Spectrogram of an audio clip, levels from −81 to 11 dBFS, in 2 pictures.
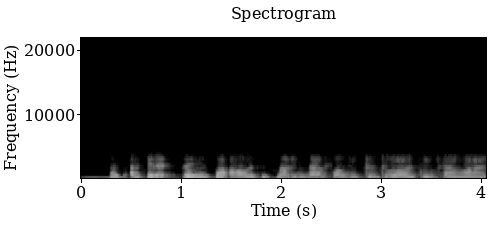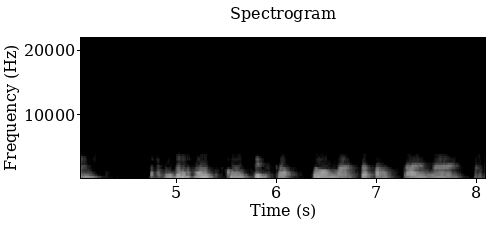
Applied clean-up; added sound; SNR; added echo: neural mask model DeepFilterNet 3.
